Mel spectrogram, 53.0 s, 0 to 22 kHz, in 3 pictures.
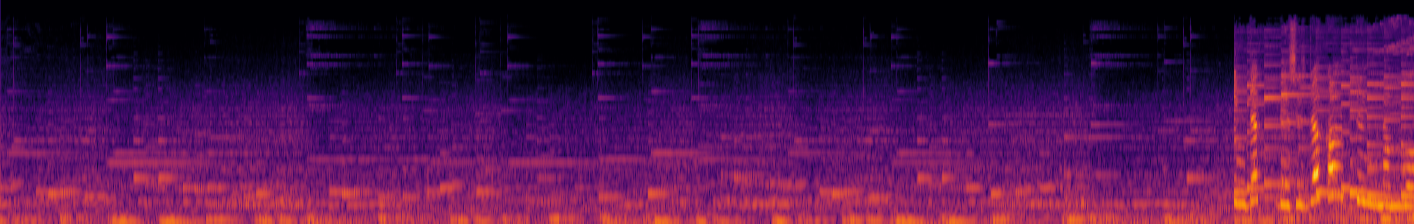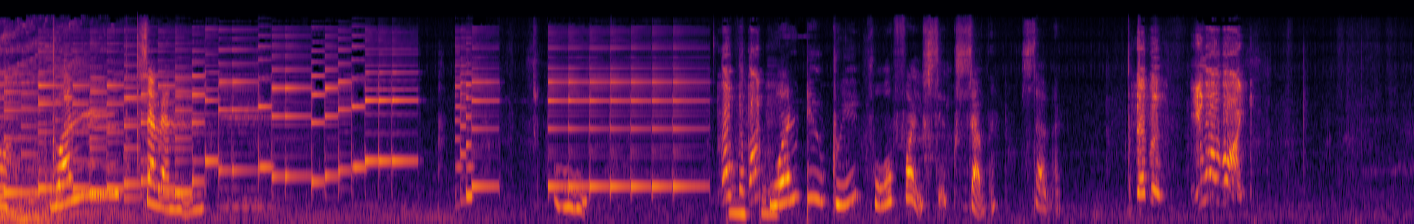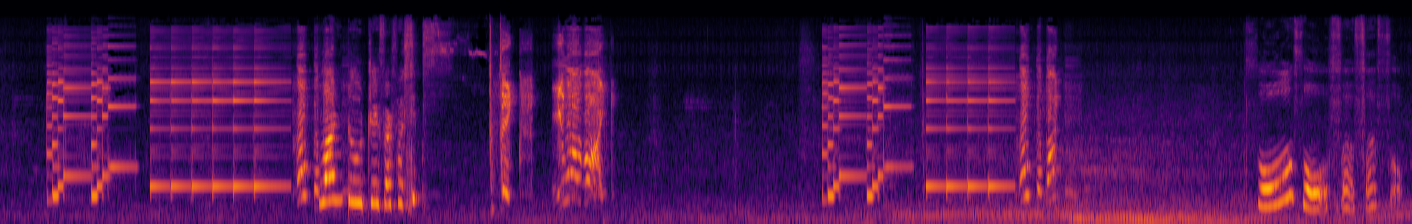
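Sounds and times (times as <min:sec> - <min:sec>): person counting: 0:15.4 - 0:20.3, 0:24.4 - 0:25.2, 0:39.0 - 0:43.1
toy laptop electronic beeps: 0:15.4 - 0:26.6, 0:36.0 - 0:39.0, 0:45.6 - 0:48.3
repeated beeps: 0:45.6 - 0:48.1.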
